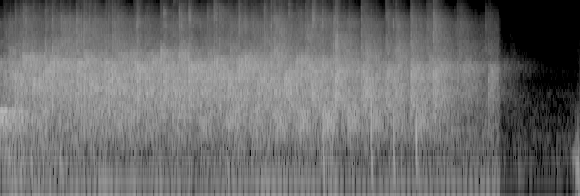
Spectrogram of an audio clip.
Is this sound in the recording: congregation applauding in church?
yes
